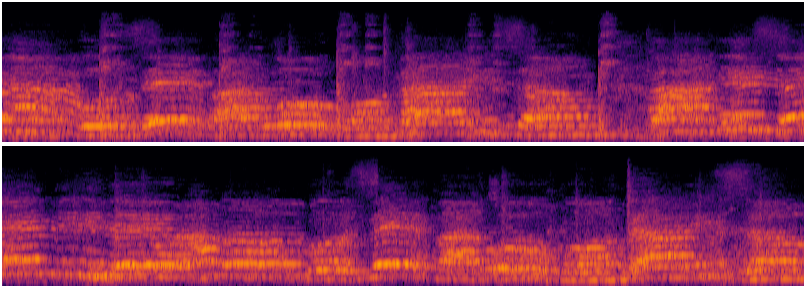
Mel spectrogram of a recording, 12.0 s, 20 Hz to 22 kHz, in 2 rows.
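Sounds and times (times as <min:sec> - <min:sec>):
group of people singing: 0:00.0 - 0:12.0.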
